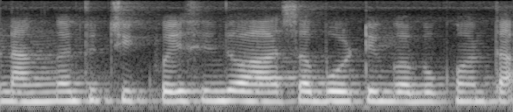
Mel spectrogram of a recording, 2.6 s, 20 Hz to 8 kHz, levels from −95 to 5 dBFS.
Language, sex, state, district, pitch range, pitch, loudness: Kannada, female, Karnataka, Chamarajanagar, 215-225 Hz, 220 Hz, -14 LUFS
